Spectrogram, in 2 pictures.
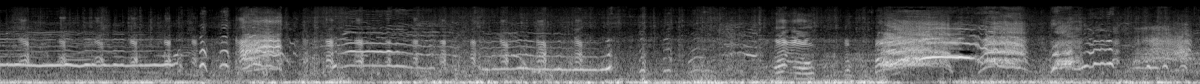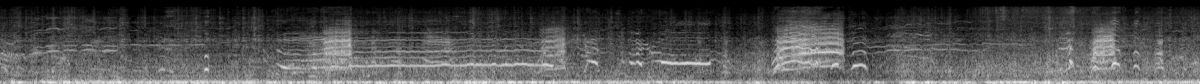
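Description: A man laughs and screams loudly close by.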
